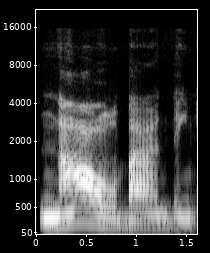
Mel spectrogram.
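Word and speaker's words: nålbinding: Oh, Missy says you pronounce it knoll binding it like n a w l.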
